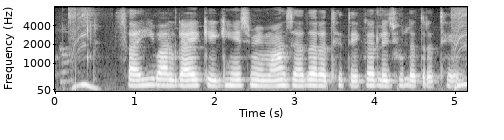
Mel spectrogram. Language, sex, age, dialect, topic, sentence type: Chhattisgarhi, female, 18-24, Northern/Bhandar, agriculture, statement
